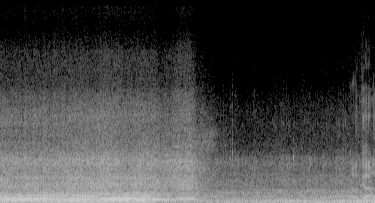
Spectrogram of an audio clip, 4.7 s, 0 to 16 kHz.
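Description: A Rad Torque Systems S10 drag race car launches hard at Pacific Raceway. Its loud, steady engine roar holds for about two seconds, then drops away into a thinner, more distant drone.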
